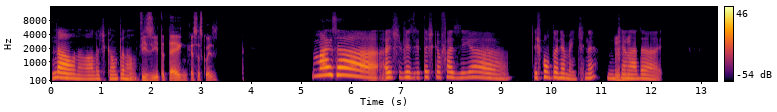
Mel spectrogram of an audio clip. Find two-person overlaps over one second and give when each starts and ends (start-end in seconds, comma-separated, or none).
none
